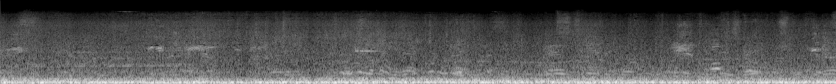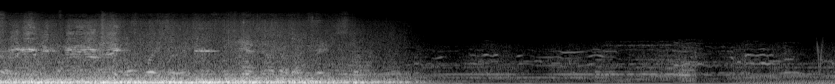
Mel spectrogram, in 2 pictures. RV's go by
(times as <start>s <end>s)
0.0s 12.8s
